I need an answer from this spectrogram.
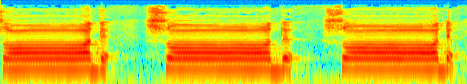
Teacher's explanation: صاد کو ہم موٹا کر کے ادا کرتے ہیں. اس میں بھی سیٹی کی سی آواز سنائی دے گی. اب آپ سوچیں گے سین میں بھی سیٹی کی سی آواز آتی ہے، تو دونوں میں فرق یہ ہے کہ سین کو ہم باریک ادا کرتے ہیں اور صاد کو موٹا کر کے ادا کرتے ہیں. · صاد کو حرف صفیریہ کہتے ہیں کیونکہ اس میں ادا کرتے وقت سیٹی کی سی آواز آتی ہے · صاد کا جو مخرج ہے وہ ہے زبان کی نوک اور ثنایا سفلا کا کنارہ، اور کچھ حصہ ثنایا علیا کا بھی ملتا ہے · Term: حرف صاد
